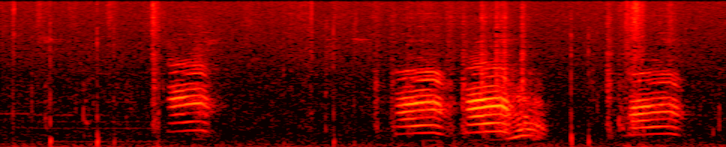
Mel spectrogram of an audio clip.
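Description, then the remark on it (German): Several short video game cow moos, about four calls spaced a second or two apart, each a low wavering bleat rising over quiet background noise with no talking. “Jo, da sind noch mehr Kühe.”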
